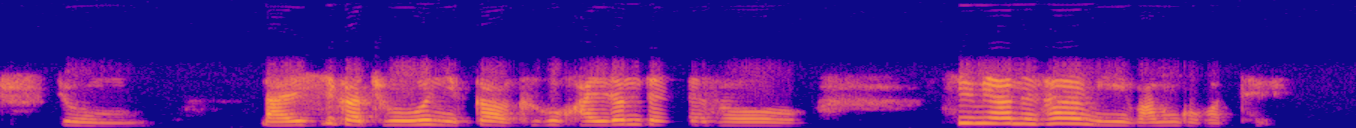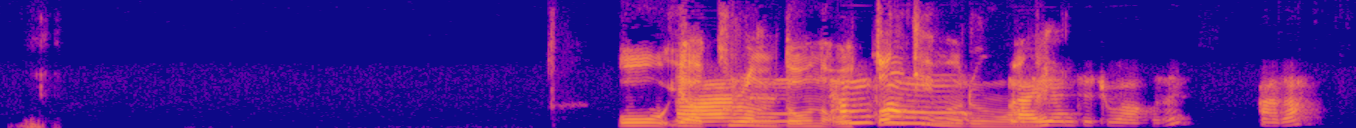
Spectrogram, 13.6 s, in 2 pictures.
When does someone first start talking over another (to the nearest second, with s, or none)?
10 s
